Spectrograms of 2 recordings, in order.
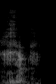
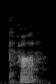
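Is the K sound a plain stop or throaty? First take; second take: throaty; plain stop. First: The K is a rough, throaty sound. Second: The K is a plain, crisp stop. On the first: "more like throaty K" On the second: "Is it ka?"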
